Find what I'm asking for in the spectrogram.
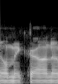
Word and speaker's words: Omicron: obviously Omicron and all that stuff. I think that's how you pronounce it. – Yeah, that sounds right. I mean, right to me.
